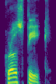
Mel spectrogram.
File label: "grosbeak", American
